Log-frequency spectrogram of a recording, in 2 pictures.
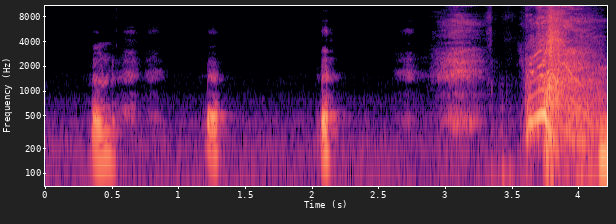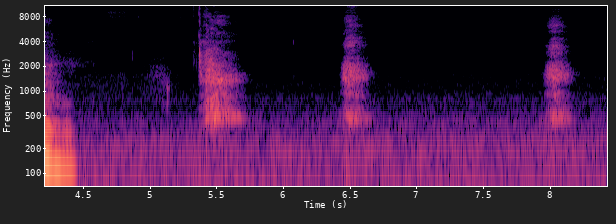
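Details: Short sneeze with several catching inhalations building to one loud sneeze muffled into a tissue during a failed attempt to hold it back, followed by quieter breaths.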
